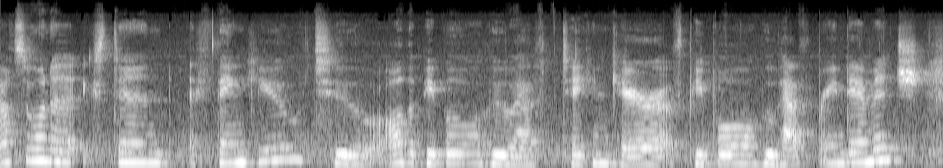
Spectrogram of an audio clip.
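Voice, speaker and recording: Despite a fairly slow pace, a woman speaks with hardly any pauses and fairly even intonation, with audible room echo and noticeable background noise. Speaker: vlogger. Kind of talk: personal vlog testimony. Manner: occasional stutter, halting; slower speech.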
